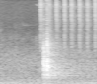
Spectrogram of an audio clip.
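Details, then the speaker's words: Small gas grill after replacing the electronic igniter module (new battery did not help before): sharp snap, then even ticks about ten a second; burner lights right away. "Turn on the gas and give this thing a light. Let's see. Oh, came right on. Yeah, perfect."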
